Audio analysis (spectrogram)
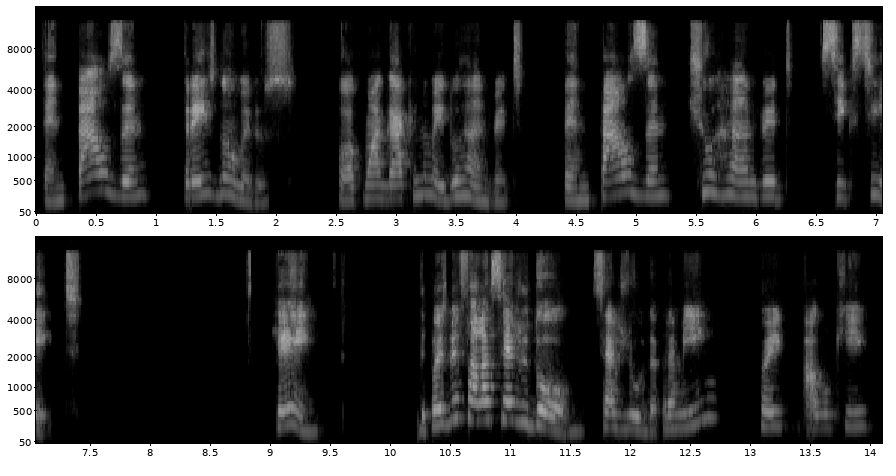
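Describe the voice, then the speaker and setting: A woman from Brazil teaching an English lesson, explaining patiently and slowly repeating English phrases. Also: a little high, fairly bright tone. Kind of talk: online English lesson in Portuguese.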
